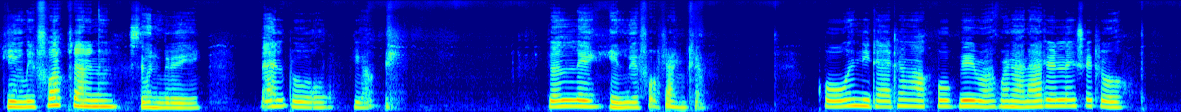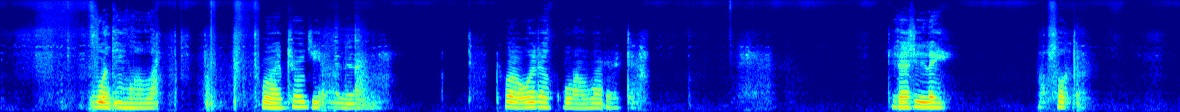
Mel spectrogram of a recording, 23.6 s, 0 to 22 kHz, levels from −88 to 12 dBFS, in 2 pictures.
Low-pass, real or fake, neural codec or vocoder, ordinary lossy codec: none; fake; codec, 44.1 kHz, 1.7 kbps, Pupu-Codec; none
